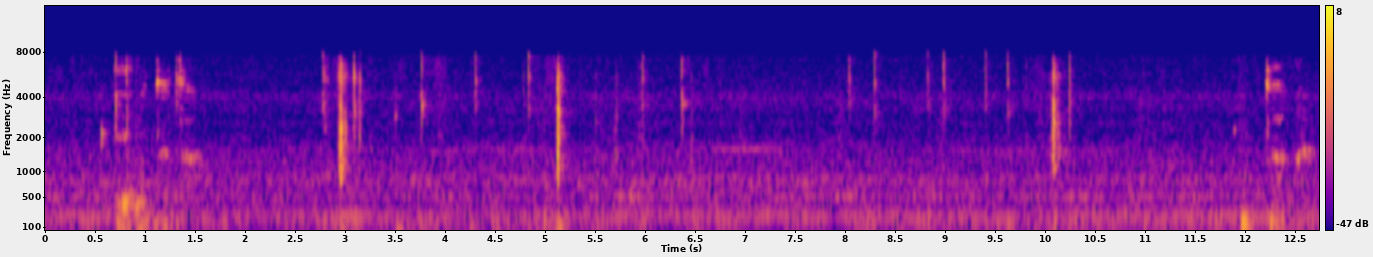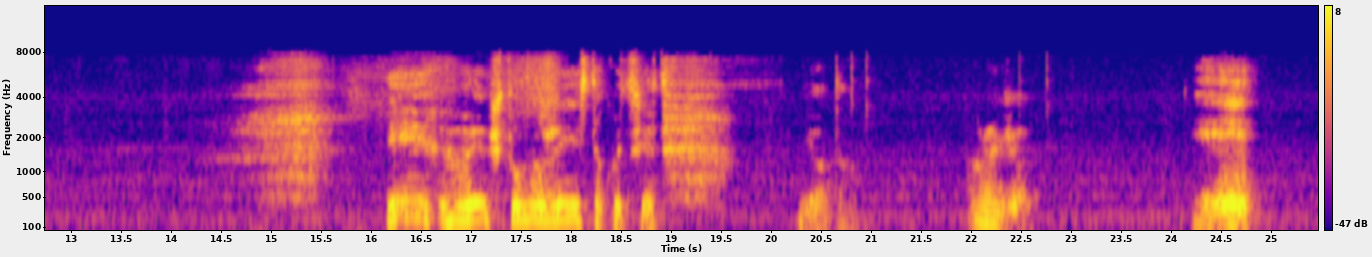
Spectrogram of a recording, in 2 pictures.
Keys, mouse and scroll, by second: 1.3-3.1 shift+drag, 3.1-4.3 middle drag, 4.3-6.0 ctrl+drag, 6.0-8.0 middle drag, 8.0-9.1 shift+drag, 9.4 shift+click, 10.2-13.2 middle drag, 17.5 click, 20.8-23.8 drag.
